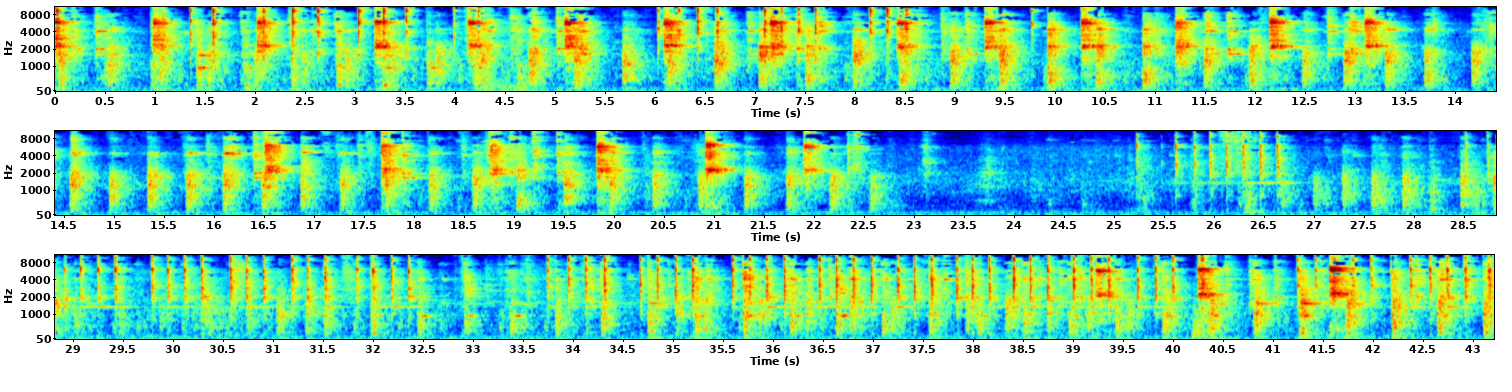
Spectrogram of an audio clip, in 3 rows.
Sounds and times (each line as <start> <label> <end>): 25.2 carving 26.8
28.5 carving 43.2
